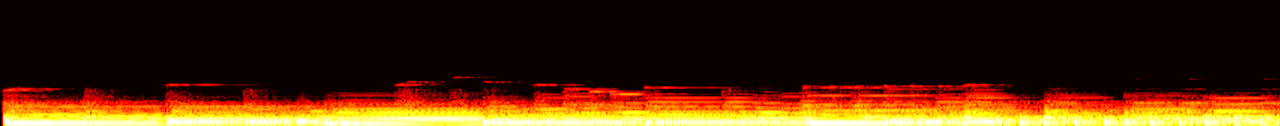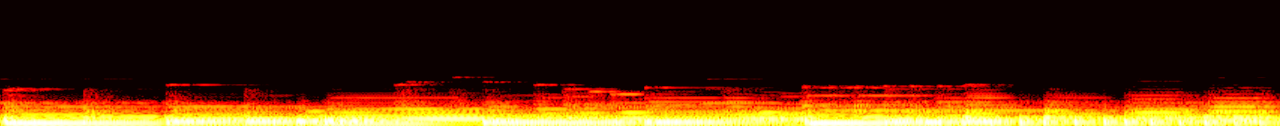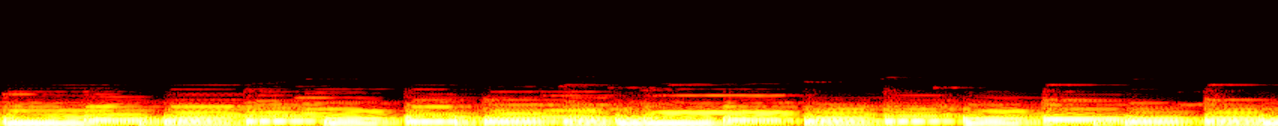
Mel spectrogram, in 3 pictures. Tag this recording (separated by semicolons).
game; jazzy; music; Jazz; videogamemusic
